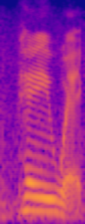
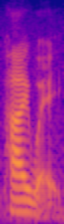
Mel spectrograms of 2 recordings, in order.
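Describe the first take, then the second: First: The first syllable sounds like 'pay'. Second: The first syllable sounds like 'pie'. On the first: The speaker calls it right. "It was pronounced Payway" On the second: The speaker calls it wrong. "I pronounced it Pieway"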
